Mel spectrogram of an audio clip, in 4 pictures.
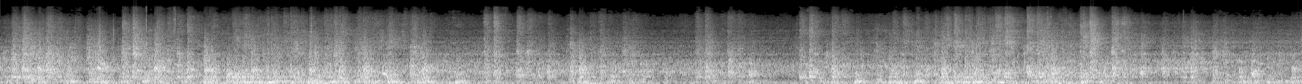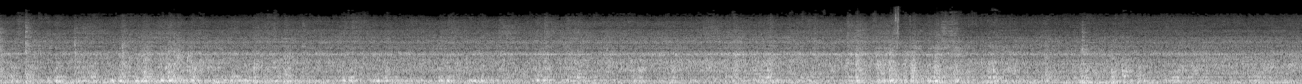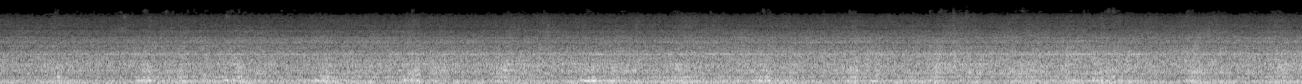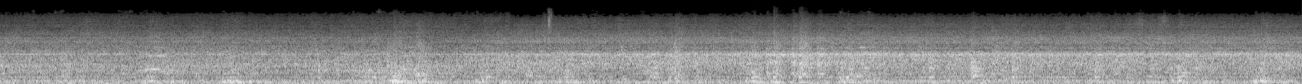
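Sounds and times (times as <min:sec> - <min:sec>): train wheels rumbling on rails: 0:00.0 - 0:52.0
sharp clicks and knocks: 0:00.1 - 0:19.5, 0:21.5 - 0:23.1.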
